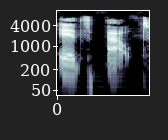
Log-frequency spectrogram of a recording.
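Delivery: deadpan, very low and dead flat voice. Recounting a wrestling match, quote the remark by imitating Samoa Joe, very deadpan. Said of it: "very deadpanly saying".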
